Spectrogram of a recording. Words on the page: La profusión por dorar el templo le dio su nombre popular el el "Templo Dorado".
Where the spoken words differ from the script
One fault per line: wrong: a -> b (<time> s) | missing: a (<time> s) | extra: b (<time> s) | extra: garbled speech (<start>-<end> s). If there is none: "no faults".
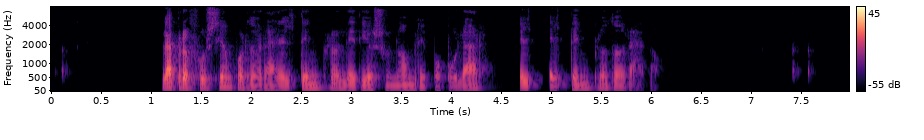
no faults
